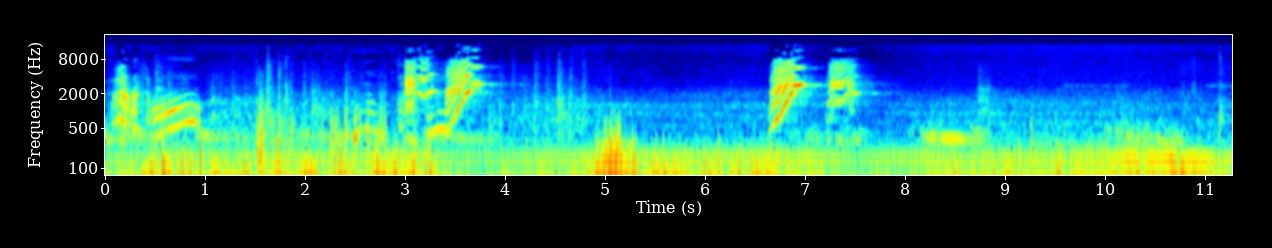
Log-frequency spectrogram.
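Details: A ringneck parrot at a dairy farm in Lahore, Pakistan, mixes voice-like syllables with three pairs of shrill, rising screeches spread across the recording, plus taps and a constant low hum.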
